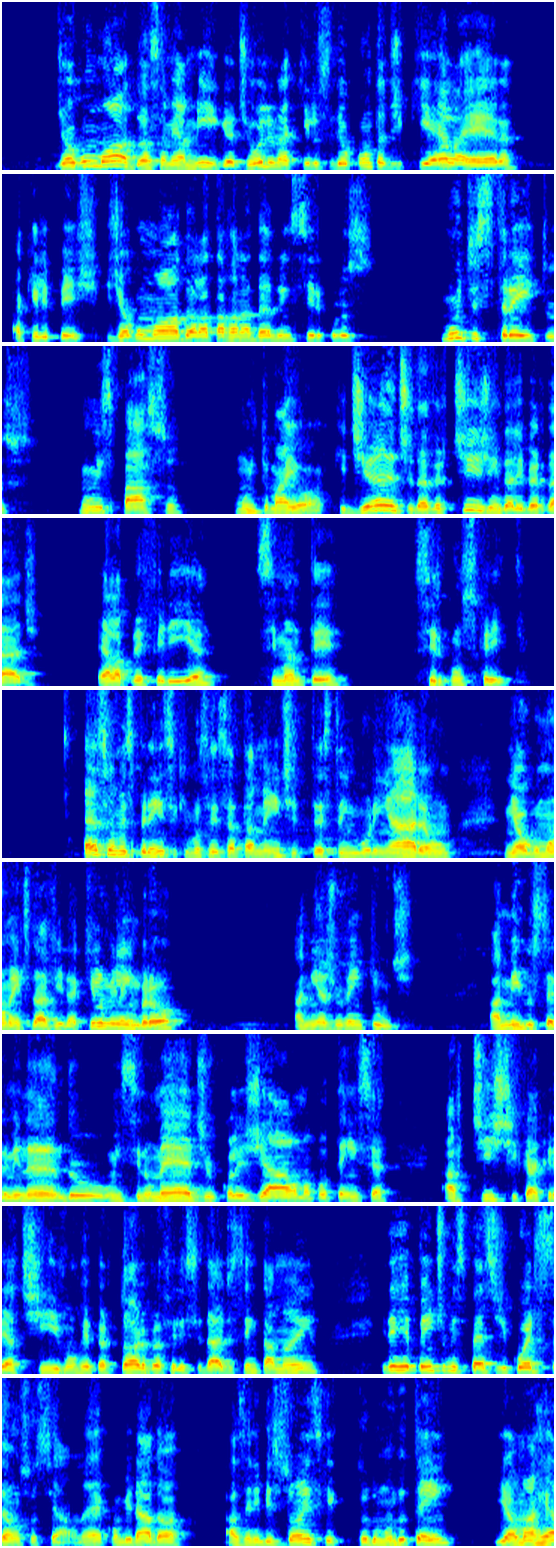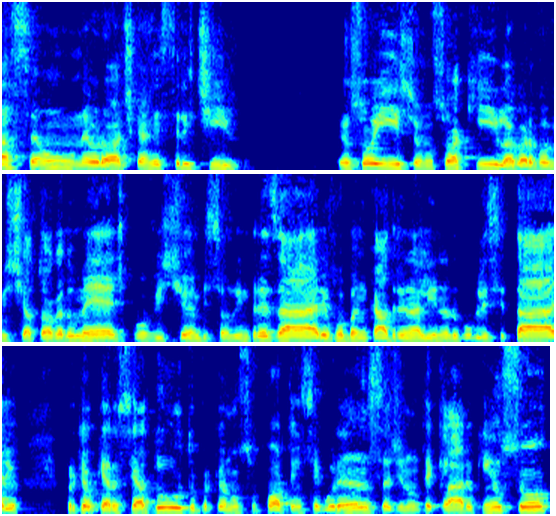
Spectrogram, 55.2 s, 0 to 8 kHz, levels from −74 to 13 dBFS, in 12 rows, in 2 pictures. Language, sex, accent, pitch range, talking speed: Portuguese, male, Brazilian, 130-170 Hz, 160 wpm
